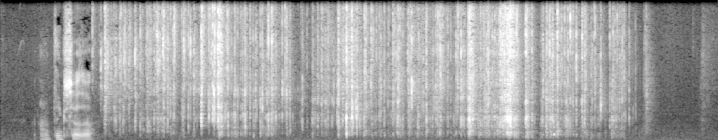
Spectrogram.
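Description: A foil wrapper crinkles and tears as it is pulled open.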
